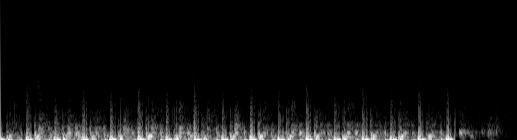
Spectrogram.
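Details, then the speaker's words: Dog with cardiomyopathy: rapid, regular low-pitched heart sounds with an extra sound giving three components, a typical gallop sound (not gallop rhythm). "we call it the gallop sound and please let's call it gallop sound because in some text they call it gallop rhythm but it's not a rhythm it's a sound"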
